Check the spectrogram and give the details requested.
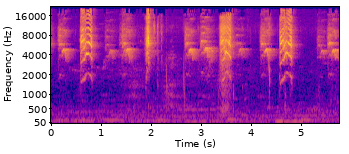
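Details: Caged olive-backed sunbird singing while in moult: about six loud, high piercing bursts, irregularly spaced and mixed with softer twitters, over a light background hum.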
